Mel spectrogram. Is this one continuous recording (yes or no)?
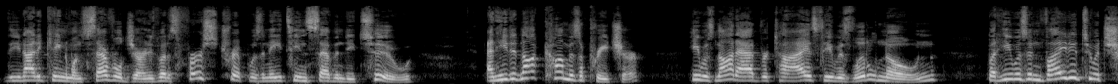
yes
